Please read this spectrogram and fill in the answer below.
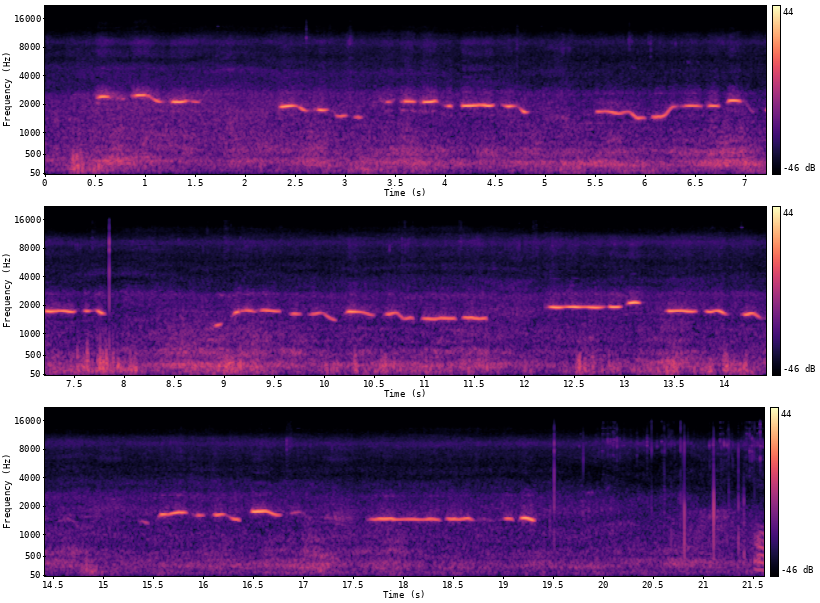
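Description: A person whistling a slow tune in short phrases of held and stepping notes, with rustling and low thumps underneath.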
